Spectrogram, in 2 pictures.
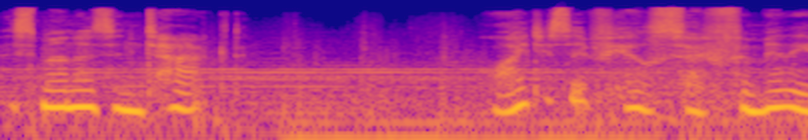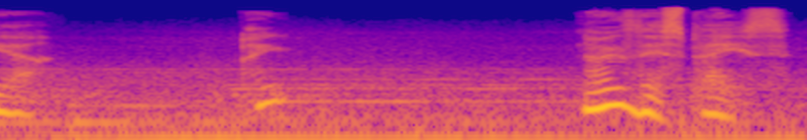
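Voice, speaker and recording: A woman's voice: a little high, slow, long pauses. An actress playing a determined young woman adventurer in a naturalistic, dramatic video game performance. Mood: uneasy wonder. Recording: loud music behind the voice.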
